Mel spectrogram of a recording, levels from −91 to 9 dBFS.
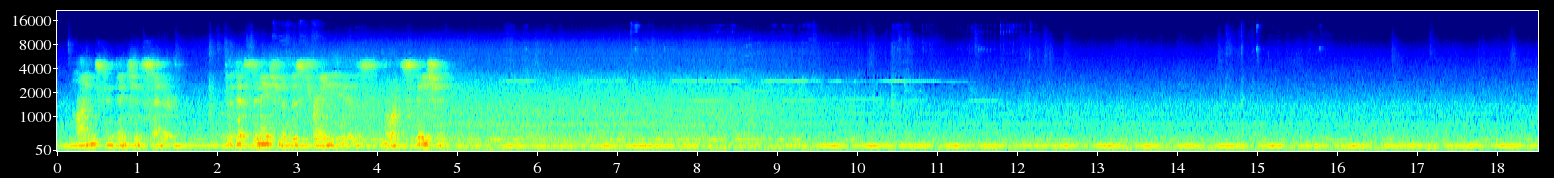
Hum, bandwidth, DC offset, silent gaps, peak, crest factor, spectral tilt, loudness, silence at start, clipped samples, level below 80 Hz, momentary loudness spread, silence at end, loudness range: none; 10 kHz; under 0.1%; none; -8 dBFS; 18 dB; -6.5 dB/octave; -27 LUFS; 0 s; under 0.1%; -48 dBFS; 9 LU; 0 s; 8 LU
